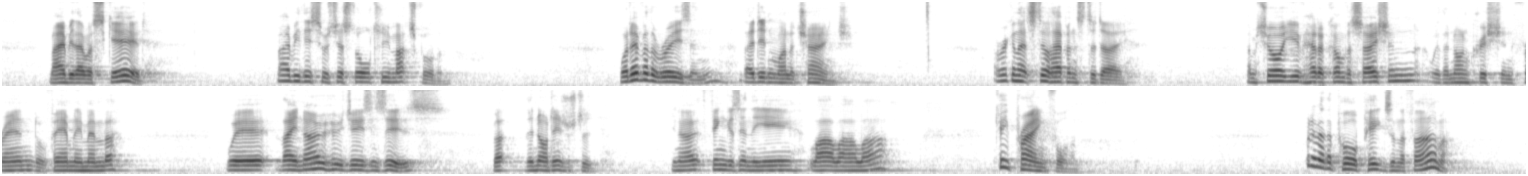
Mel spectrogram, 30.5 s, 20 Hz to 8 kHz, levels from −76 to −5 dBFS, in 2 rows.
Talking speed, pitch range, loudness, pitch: 140 wpm, 145-175 Hz, -31 LUFS, 160 Hz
